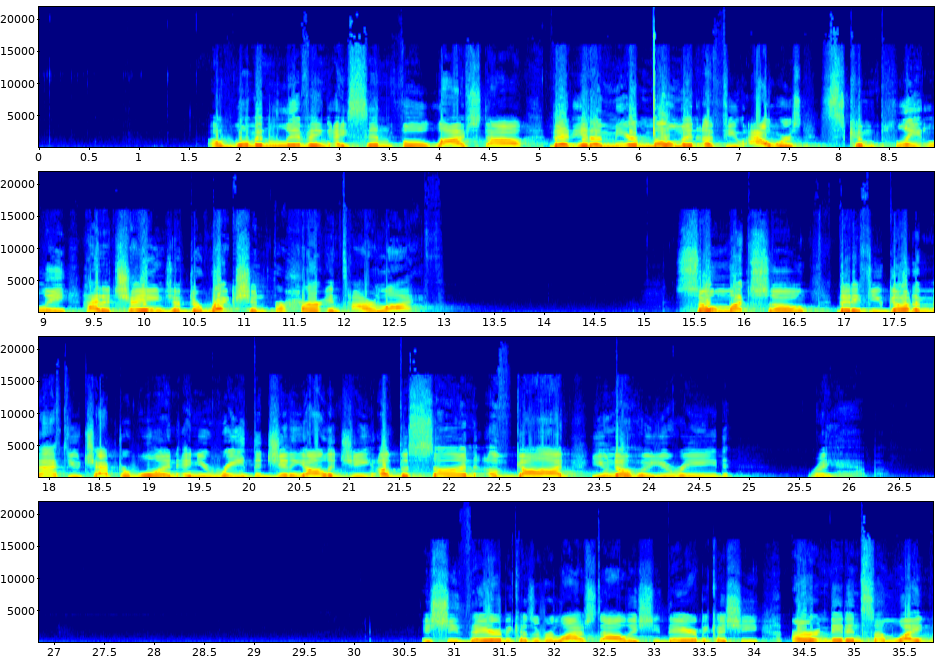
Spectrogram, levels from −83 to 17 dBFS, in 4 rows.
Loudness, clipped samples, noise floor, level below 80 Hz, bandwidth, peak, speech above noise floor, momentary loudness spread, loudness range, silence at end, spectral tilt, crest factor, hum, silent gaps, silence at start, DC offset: -13 LUFS; under 0.1%; -65 dBFS; -54 dBFS; 15 kHz; -2 dBFS; 53 dB; 10 LU; 9 LU; 0 s; -5 dB/octave; 12 dB; none; none; 1.7 s; under 0.1%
